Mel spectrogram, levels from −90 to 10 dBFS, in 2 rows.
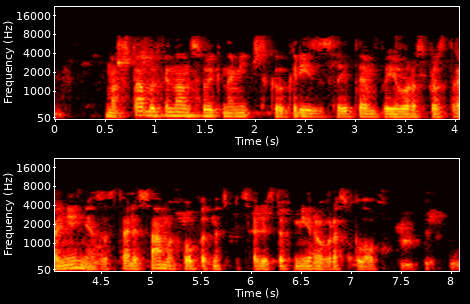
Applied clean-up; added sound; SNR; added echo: none; none; none; none.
